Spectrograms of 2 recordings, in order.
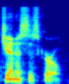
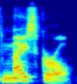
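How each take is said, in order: First: The name begins with a G sound. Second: The name begins without a G sound. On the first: The speaker calls it wrong. "not Genesis girl" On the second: The speaker calls it right. "I think it's pronounced nice girl"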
